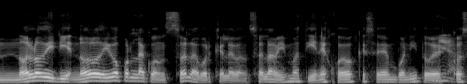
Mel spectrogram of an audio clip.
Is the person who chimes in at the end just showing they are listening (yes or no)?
no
